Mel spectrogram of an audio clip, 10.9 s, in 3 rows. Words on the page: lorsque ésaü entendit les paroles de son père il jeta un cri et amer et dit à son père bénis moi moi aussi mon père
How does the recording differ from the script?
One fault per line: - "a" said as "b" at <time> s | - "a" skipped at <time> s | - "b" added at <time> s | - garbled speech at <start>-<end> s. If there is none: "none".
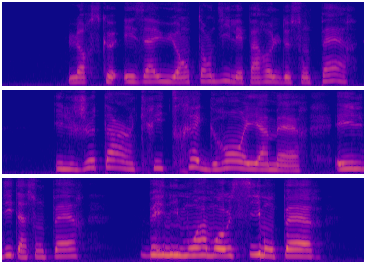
- "très grand" added at 5.3 s
- "il" added at 7.1 s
